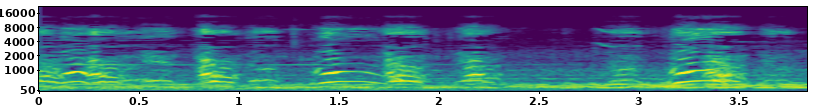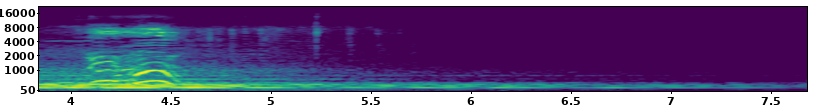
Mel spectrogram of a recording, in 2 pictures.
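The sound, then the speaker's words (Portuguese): A group of dogs yelps and whines in short, rising-and-falling cries over a steady low hum, then the cries fade out and leave only the hum. “Quando você chega nesse ponto, você vê a Costa Dourada. Ela é cercada por vários cães.”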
